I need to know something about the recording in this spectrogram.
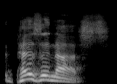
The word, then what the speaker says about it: Pézenas: Pézenas. We pronounce the S's, at least in the South.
